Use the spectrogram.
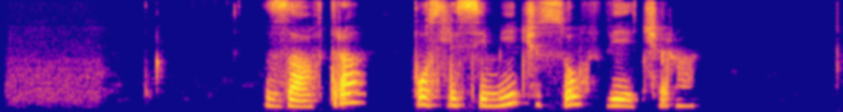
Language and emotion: Russian, neutral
